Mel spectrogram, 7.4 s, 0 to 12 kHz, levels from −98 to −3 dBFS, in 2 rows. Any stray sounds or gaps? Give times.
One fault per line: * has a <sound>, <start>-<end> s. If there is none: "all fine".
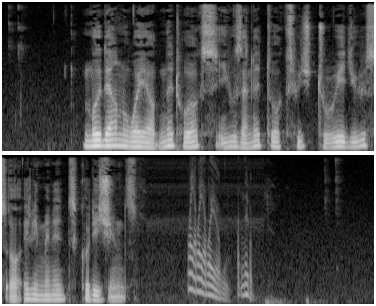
* has a chirp, 5.6-6.3 s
